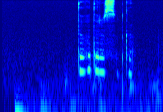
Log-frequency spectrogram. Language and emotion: Russian, sad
